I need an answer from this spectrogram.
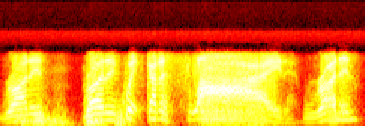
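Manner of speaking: high-pitched, urgent play-acting; hammed-up panic, stretching the big move; mock-frantic action. Critic acting out a running movie, mock-frantic and high.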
